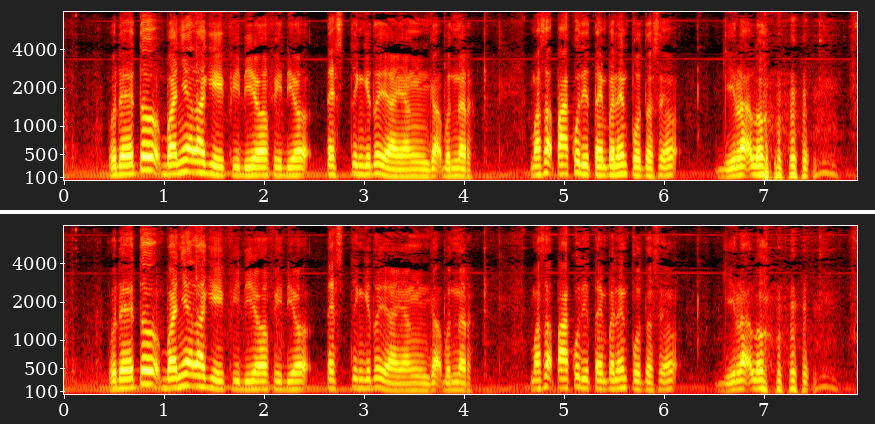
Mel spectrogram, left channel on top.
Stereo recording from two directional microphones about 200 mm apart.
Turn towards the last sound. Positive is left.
turn(degrees=20)  # may be behind; listen again after turning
